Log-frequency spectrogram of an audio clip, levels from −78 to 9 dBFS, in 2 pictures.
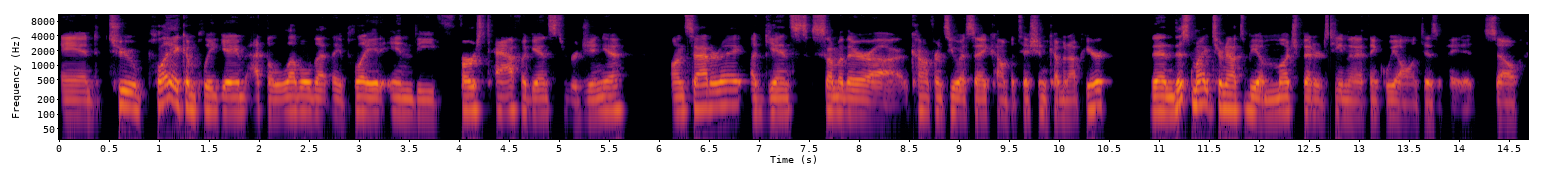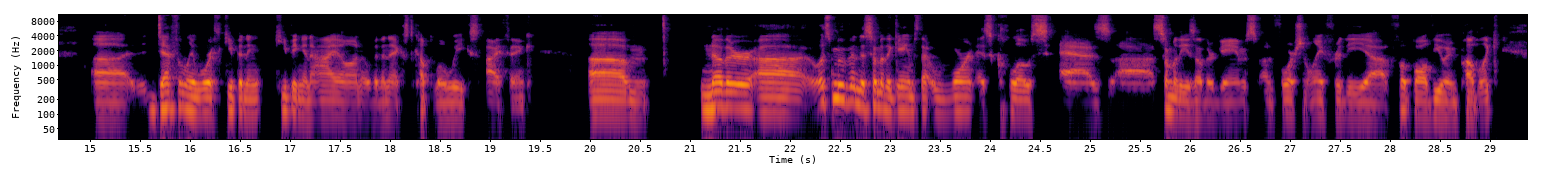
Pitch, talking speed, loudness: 115 Hz, 190 wpm, -23 LUFS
